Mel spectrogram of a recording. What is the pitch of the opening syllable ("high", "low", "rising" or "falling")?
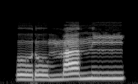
low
